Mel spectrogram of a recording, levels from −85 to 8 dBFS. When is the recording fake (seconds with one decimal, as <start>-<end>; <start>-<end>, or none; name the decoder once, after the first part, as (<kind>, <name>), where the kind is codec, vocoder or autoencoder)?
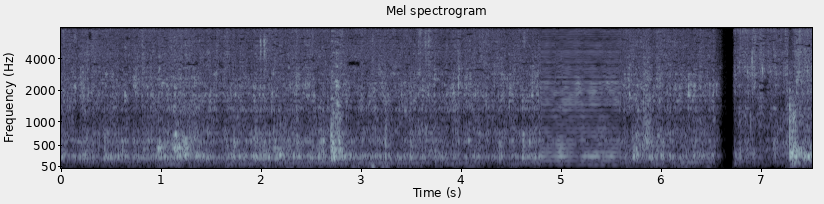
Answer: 4.8-5.6 (vocoder, HiFi-GAN)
